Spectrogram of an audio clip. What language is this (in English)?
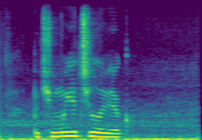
Russian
